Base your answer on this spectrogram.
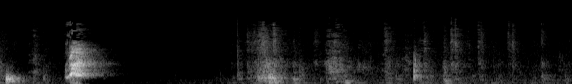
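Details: Bella, a female Labrador Retriever, wants to play ball at midnight indoors. A soft yelp comes first, then a single loud, sharp bark. After a pause, quieter scattered sounds and small thumps follow in a small room.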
